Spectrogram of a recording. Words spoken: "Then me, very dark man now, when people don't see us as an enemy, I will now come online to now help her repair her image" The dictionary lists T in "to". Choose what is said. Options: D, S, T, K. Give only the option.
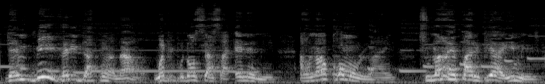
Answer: S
